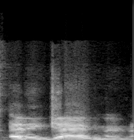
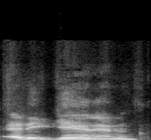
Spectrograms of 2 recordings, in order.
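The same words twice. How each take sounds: First: "Gagnon" said GAG-nun, hard g; self-corrected "Gagnon" as GAG-nun; corrected pronunciation. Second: "Gannon" said GAN-un, no g inside; "Gannon" as GAN-un, slowly; first-guess pronunciation. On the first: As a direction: sound the g inside "Gagnon". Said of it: "actually, I think is his name". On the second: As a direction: say "Gannon" with a plain double n. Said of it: "I think is his name". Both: Real, not acted.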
